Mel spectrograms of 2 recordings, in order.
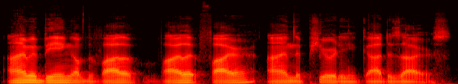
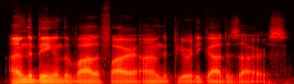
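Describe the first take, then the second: First: It is said slowly. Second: It is said at a normal speed.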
